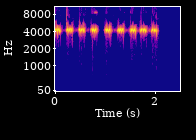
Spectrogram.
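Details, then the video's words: Cricket sound meant to drive away rats: nine crisp, high-pitched chirps spaced about a quarter second apart, then quiet, with a clean, empty background. "Suara Jangkrik"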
